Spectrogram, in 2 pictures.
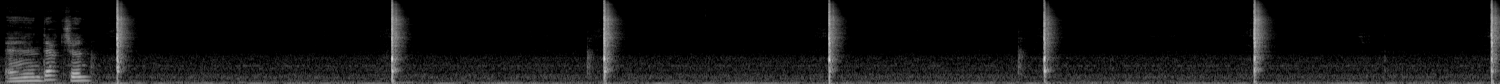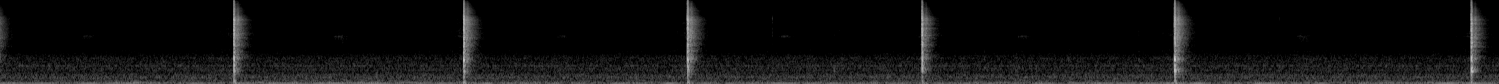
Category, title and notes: Sound effects > Objects / House appliances
OBJMisc-Blue Snowball Microphone, CU Clapperboard, Hits Nicholas Judy TDC
'And action!', Multiple clapperboard hits.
